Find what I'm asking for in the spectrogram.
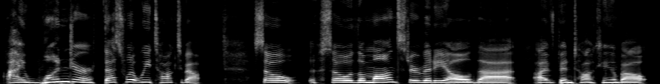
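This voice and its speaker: A woman's voice: a little high, a little slow, no echo, clean studio sound. A woman streamer in casual chat after a game, talking in a chatty way with many fillers. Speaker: streamer host.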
